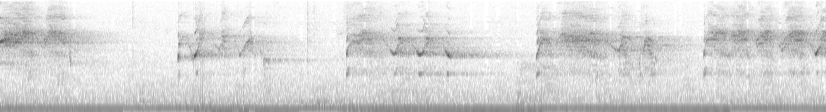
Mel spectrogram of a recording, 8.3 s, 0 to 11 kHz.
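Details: Peregrine falcon chick food-begging during an evening delivery at 8:56 PM, 5 November 2021, in a water-tower nest box in Orange, New South Wales, Australia; loud hoarse screams in four long runs, each about a second, steady low hum behind.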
